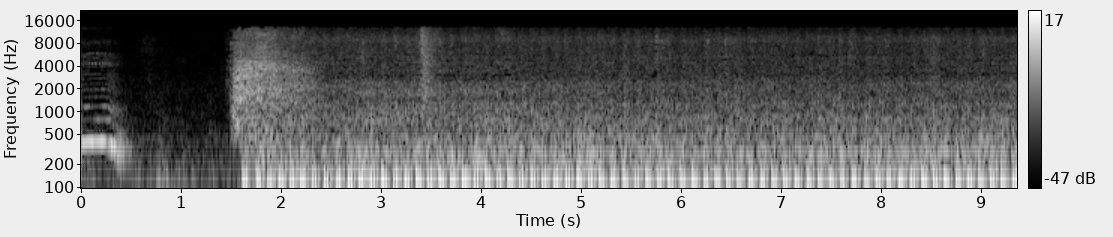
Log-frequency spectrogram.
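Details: Small single-cylinder motorcycle after it had stalled; the old spark plug was burnt clean on a stove flame, gapped to fingernail thickness, and the valves adjusted slightly looser. It catches after a brief crank, then settles into a steady even putter about three beats a second, no misses.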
